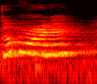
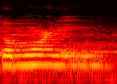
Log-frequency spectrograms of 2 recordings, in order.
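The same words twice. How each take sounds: First: It is said loudly, with a projected voice. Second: It is said at a normal, quiet volume.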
